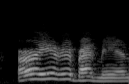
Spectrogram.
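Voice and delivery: attempted put-on Irish accent. Imitating the Chief from the Batman animation: the Chief's Irish accent. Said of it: "He kinda has that Irish accent".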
